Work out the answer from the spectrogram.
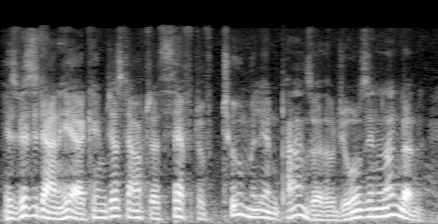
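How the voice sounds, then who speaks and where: An actor in a radio drama playing a dutiful police detective who reports in a factual, businesslike way. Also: male voice, medium pitch, big pitch swings, brisk, darkish tone, a little hiss or hum.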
